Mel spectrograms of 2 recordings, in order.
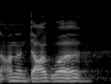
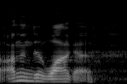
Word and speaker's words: Onondaga: contemporary lands of the Onondaga I said it wrong so I'm going to try again I've been practicing there you go Ananda Wagga or the people of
